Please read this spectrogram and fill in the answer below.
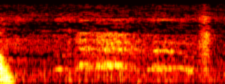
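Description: A rooster crowing once, faintly: one long held call starting about half a second in and dying away just before the talking resumes.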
